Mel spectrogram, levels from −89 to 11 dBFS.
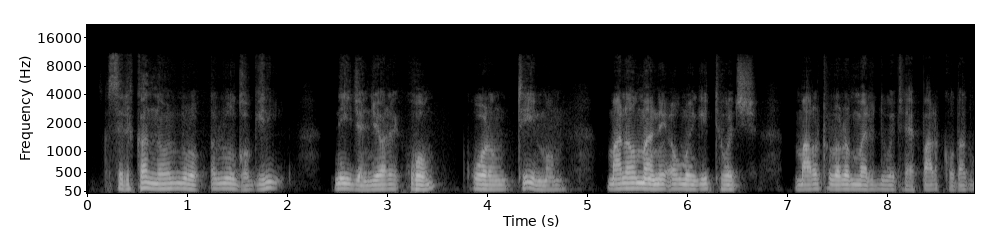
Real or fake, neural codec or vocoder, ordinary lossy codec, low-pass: fake; codec, 16 kHz in and 24 kHz out, 0.4 kbps, LongCat-Audio-Codec, fine tuned four codebook decoder; none; 10.8 kHz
